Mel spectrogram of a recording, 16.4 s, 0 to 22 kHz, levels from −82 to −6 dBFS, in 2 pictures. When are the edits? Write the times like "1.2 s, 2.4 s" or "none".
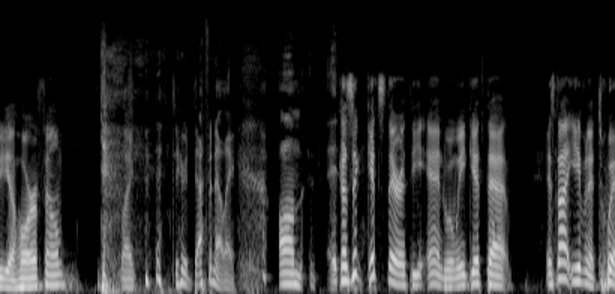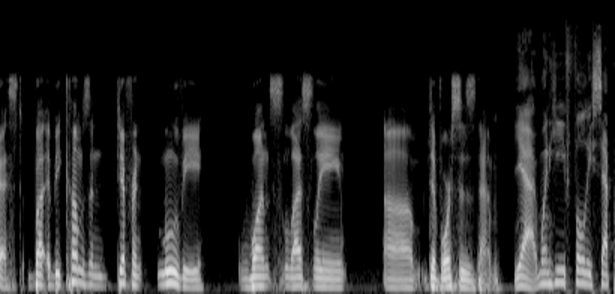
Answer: none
